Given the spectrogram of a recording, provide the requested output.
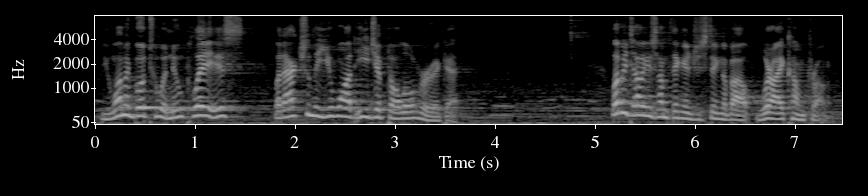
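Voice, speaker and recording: Animated, high-voiced male Islamic lecturer. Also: quick pace, soft background music. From Pakistan. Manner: animated, with mocking quoted voices. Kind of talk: lecture to a live audience.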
